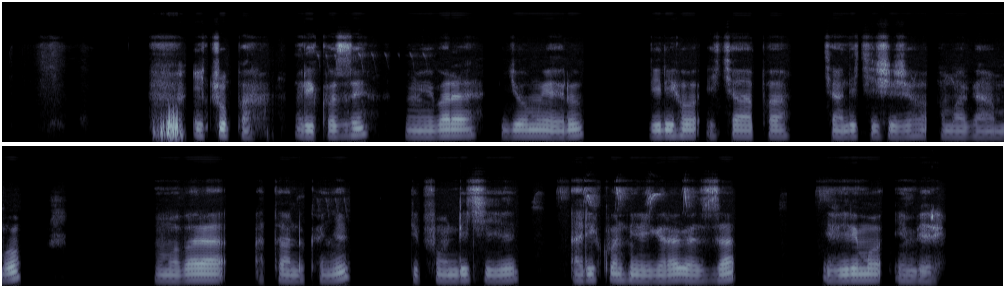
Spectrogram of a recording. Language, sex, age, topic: Kinyarwanda, male, 18-24, health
